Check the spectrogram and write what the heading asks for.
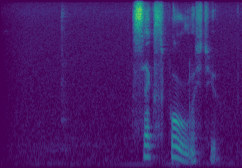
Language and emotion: Russian, neutral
